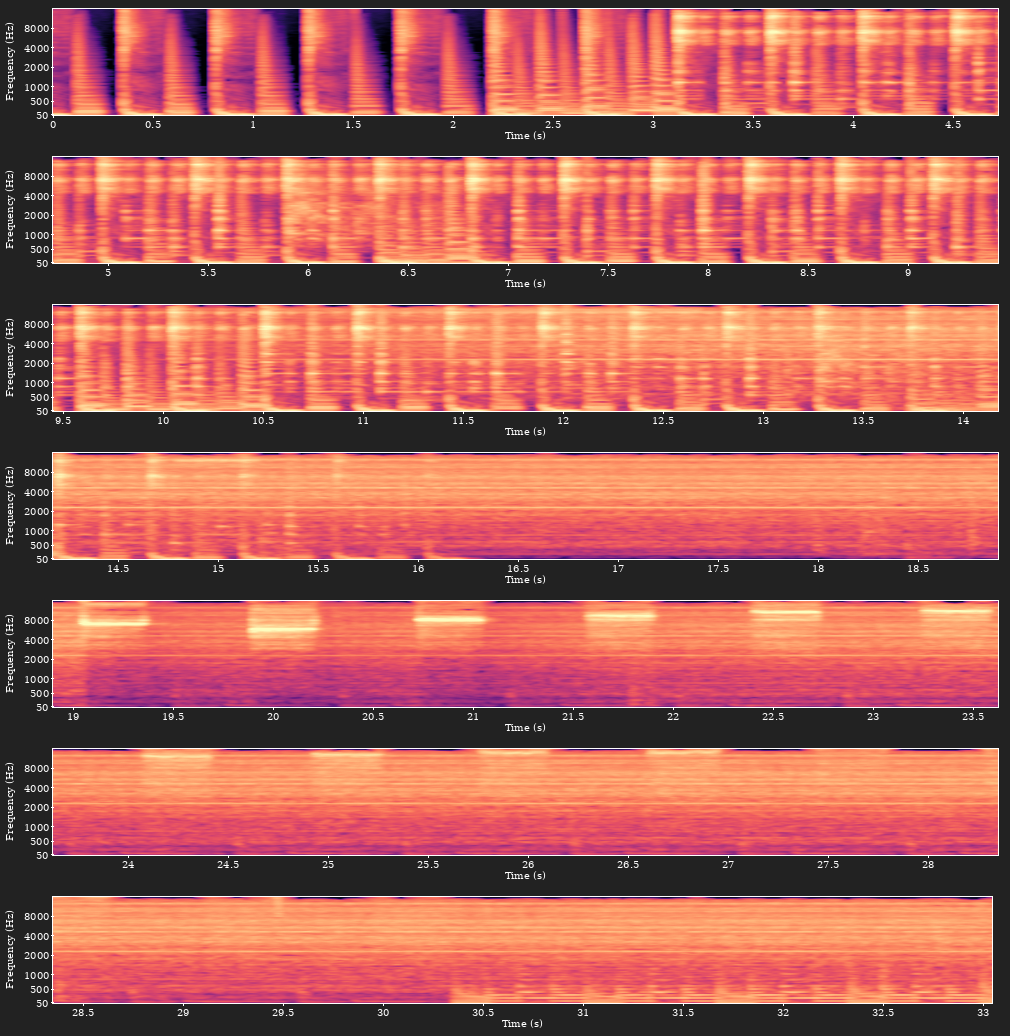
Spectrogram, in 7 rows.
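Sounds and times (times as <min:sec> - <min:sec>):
background music: 0:00.0 - 0:16.0, 0:30.4 - 0:33.0
high-pitched cutting squeal: 0:10.5 - 0:16.0, 0:19.0 - 0:30.4
lathe machine hum: 0:10.6 - 0:33.0.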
